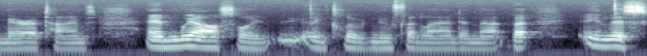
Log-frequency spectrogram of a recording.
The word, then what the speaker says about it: Newfoundland: that aren't from Canada they call that Newfoundland and that's not how we call it it's it's Newfoundland um the the emphasis is on the wrong syllable when the rest of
